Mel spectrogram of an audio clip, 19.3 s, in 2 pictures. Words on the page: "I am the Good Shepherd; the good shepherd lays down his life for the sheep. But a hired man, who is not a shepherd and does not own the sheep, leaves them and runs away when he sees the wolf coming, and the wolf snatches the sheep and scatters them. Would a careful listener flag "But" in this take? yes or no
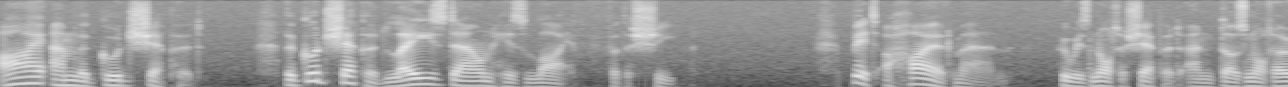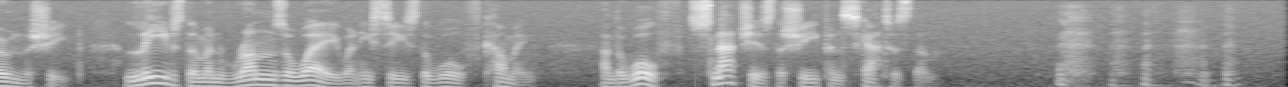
yes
